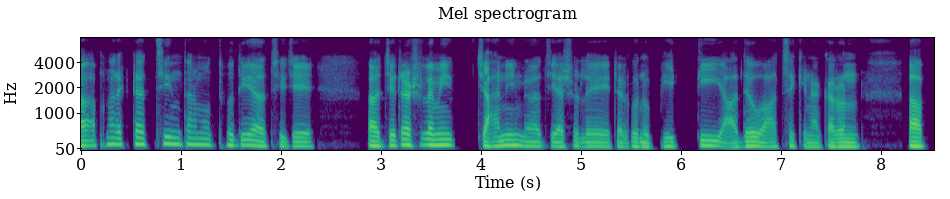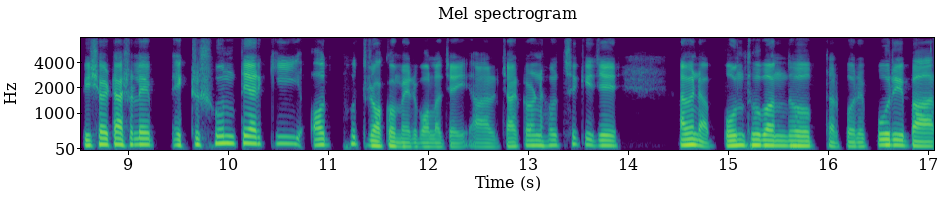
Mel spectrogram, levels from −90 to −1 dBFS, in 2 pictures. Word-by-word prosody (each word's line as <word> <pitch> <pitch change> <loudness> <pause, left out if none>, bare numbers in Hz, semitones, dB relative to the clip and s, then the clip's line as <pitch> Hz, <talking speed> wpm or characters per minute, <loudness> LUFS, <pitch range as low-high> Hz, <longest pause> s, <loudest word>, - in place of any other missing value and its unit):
আপনার 165 +4 -4
একটা 170 +2 -3 0.2
চিন্তার 170 -2 -2
মধ্য 145 -3 -8 0.2
দিয়ে 145 -1 0
আছি 115 +2 -9
যে 120 - 0 0.7
আ - - +6
যেটা 140 +2 0
আসলে 150 +3 -4
আমি 150 0 +3 0.4
জানি 125 +3 +1
না 115 - -3 0.2
যে 115 - -5
আসলে 110 0 -5 0.2
এটার 105 0 -6
কোনো 110 -2 -1 0.2
ভিত্তি 115 +4 -4 0.3
আদৌ 120 +5 0 0.2
আছে 105 +3 -8
কিনা। 100 -4 -5
কারণ 110 0 +1 0.6
আ - - +6 0.2
বিষয়টা 155 +4 +4
আসলে 155 +2 +3 0.4
একটু 140 - -3
শুনতে 190 0 +3
আর - - 0
কি 185 0 -3 0.4
অদ্ভুত 155 +3 -3
রকমের 115 -4 +2
বলা 100 0 -2
যায়। 100 0 -1 0.2
আর 100 - -4
যার 110 0 -1
কারণে 135 -1 +1
হচ্ছে 140 +4 -5
কি 155 - 0
যে 135 - +5 0.7
আমি 150 +1 +8
না - - +1 0.2
বন্ধুবান্ধব, 130 -2 +5 0.2
তারপরে 110 0 -3 0.2
পরিবার, 135 -6 +4
130 Hz, 155 wpm, -25 LUFS, 110-150 Hz, 0.7 s, আমি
